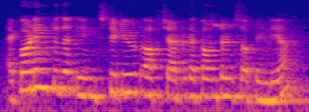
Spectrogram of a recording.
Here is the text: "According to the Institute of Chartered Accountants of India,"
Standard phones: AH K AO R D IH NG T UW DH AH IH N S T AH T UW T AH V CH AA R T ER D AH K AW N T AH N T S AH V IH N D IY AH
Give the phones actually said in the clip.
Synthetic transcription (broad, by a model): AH K AO R D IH NG T UW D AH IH N S T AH T UW T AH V CH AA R T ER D AH K AW N T AH N T S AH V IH N D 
